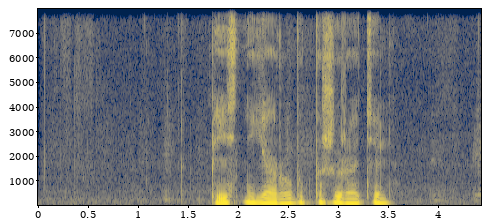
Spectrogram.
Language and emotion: Russian, neutral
